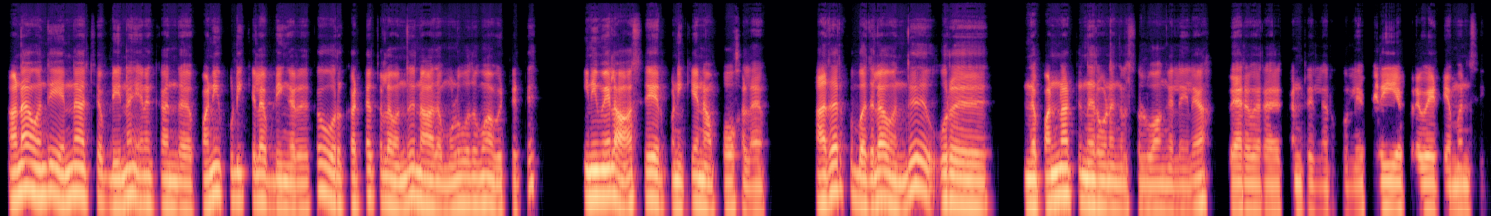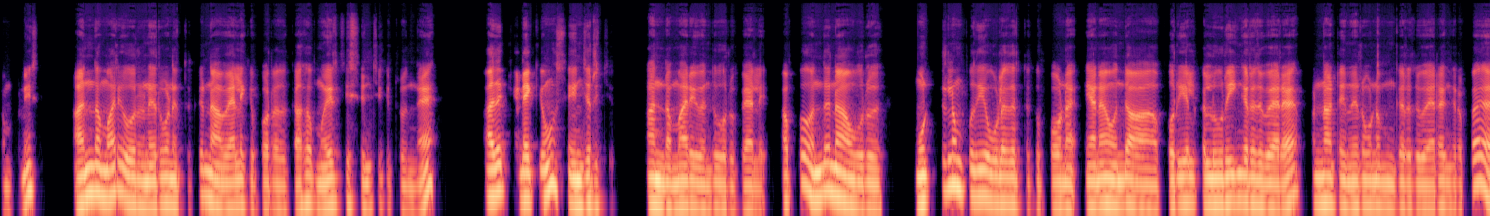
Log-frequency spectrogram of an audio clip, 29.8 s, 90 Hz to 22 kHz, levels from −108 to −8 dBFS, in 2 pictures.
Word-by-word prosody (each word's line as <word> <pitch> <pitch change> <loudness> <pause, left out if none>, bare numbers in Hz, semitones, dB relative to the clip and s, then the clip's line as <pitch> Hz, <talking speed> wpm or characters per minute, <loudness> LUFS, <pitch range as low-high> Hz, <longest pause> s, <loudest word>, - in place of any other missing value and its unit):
ஆனா 165 +5 +6
வந்து 155 +2 +2
என்ன 150 +4 +3
ஆச்சு 150 -1 -4
அப்டின்னா, 120 +3 +1
எனக்கு 125 -1 -3
அந்தப் 105 -2 -1
பணி 140 +7 +3
புடிக்கல 135 -1 -1
அப்டிங்கறதுக்கு 110 +4 -2
ஒரு 125 -2 0
கட்டத்துல 125 +1 -1
வந்து 115 +6 +1
நான் 120 -3 +4
அதை 110 - -1
முழுவதுமா 120 +2 0
விட்டுட்டு 110 - -8 0.6
இனிமேல் 145 +1 +6
ஆசிரியர் 130 -1 +1
பணிக்கே 115 +2 0
நான் 100 -1 -4
போகல. 105 -3 -3 0.7
அதற்குப் 165 -2 +1
பதிலா 120 +5 +3
வந்து 110 - 0 0.3
ஒரு 135 -2 +4 0.7
இந்த 115 - +5
பன்னாட்டு 140 +3 +4
நிறுவனங்கள் 110 -2 0
சொல்லுவாங்க 105 -1 -3
இல்லலையா, 100 +5 -2 0.3
வேற 105 0 +3
வேற 105 0 -4 0.2
கன்ட்ரில 100 -1 -7
இருக்கும் 95 +1 -17
இல்லையா, 100 +1 -7
பெரிய 110 0 +2 0.2
பிரைவேட் 105 0 +1
எம்ன்சி 100 -1 -5
கம்பெனிஸ். 135 - -5 0.4
அந்த 155 +5 +4
மாரி 155 +4 +1
ஒரு 115 -2 0
நிறுவனத்துக்கு 115 +4 -2
நான் 110 -3 +2
வேலைக்குப் 110 0 -2
போறதுக்காக 105 +1 -4
முயற்சி 115 +2 -1
செஞ்சிகிட்டு 105 0 -9
இருந்தேன். 100 - -1 0.6
அது 155 +3 +6
கிடைக்கவும் 145 +7 +2
செஞ்சிருச்சு. 115 -1 0 0.4
அந்த 110 -2 +4
மாரி 110 0 +2
வந்து 100 +1 -4
ஒரு 95 -2 -8
வேலை. 100 -1 -2 0.2
அப்ப 125 - -14
வந்து 145 +6 +4
நான் 120 -5 +4
ஒரு 105 -1 0 0.5
முற்றிலும் 180 +10 +1
புதிய 145 -1 +2
உலகத்துக்குப் 115 -3 -3
போனேன். 105 -1 0
ஏன்னா 115 +2 +3
வந்து 110 +2 +2
ஆ, - - +2 0.3
பொறியியல் 120 +1 -1
கல்லூரிங்கிறது 120 0 +2
வேற, 105 0 +2 0.3
பன்னாட்டு 120 -1 0
நிறுவனம்ங்கிறது 110 -1 -2
வேறங்கிறப்ப 105 - -4
115 Hz, 150 wpm, -24 LUFS, 105-130 Hz, 0.7 s, ஆனா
